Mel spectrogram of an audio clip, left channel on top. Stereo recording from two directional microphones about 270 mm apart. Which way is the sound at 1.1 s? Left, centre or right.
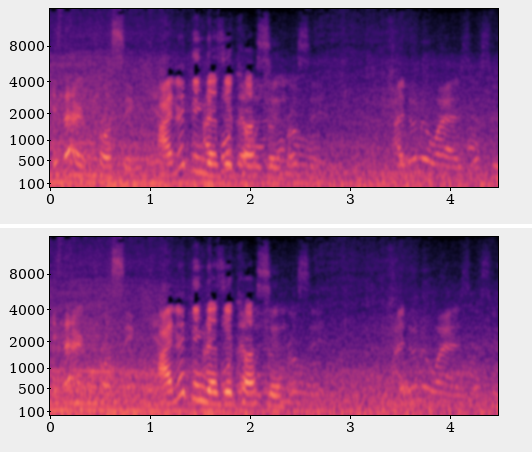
Centre.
